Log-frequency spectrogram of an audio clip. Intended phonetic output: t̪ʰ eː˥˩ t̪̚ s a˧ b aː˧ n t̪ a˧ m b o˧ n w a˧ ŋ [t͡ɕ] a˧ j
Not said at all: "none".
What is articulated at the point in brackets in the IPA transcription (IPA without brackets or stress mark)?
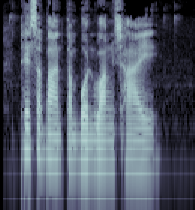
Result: t͡ɕʰ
